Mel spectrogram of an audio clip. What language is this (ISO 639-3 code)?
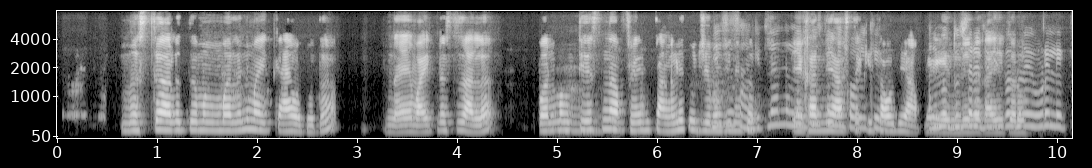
mar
